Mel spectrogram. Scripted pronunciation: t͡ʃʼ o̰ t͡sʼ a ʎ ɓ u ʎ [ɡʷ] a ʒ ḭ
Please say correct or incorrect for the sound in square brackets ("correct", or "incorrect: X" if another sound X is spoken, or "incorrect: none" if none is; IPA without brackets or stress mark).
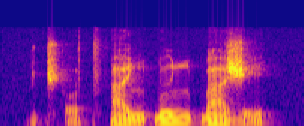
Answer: incorrect: ɓ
